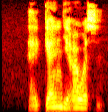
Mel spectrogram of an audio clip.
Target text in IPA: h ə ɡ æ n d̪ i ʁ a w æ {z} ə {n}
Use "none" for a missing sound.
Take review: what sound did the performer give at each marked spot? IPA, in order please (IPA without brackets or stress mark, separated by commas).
s, n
